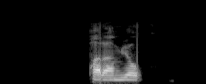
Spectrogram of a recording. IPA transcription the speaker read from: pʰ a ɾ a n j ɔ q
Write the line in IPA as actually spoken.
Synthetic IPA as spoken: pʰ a ɾ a m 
